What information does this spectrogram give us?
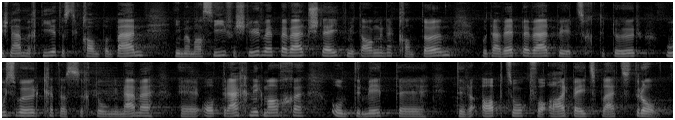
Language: Swiss German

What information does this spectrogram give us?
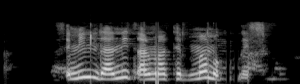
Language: Georgian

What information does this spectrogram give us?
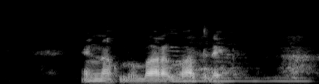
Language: Lasi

